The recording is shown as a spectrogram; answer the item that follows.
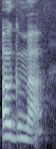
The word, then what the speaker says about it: Ogma: père de lewam et Ogma la mère prononce hogma parce que je le prononce pour que vous fassiez le lien donc le père de Lewa met Homa ou hogma si vous avez absolument envie de prononcer le jeu la mère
